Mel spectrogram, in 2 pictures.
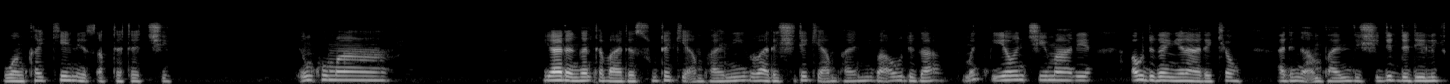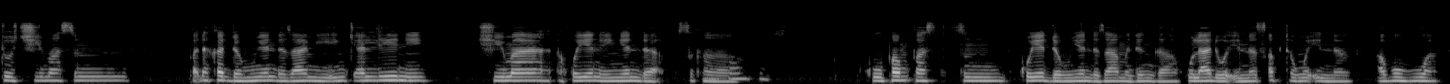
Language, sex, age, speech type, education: Hausa, female, 46-60, spontaneous, tertiary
